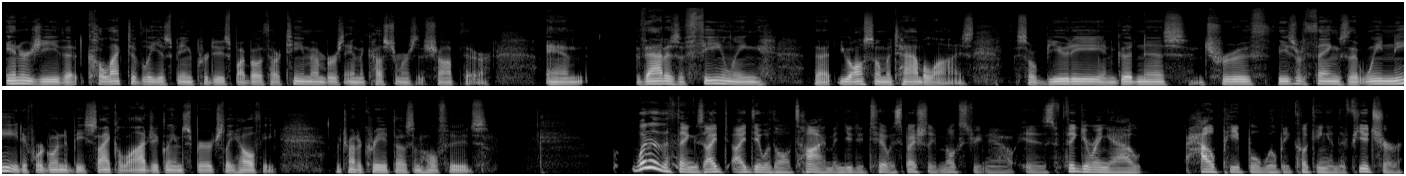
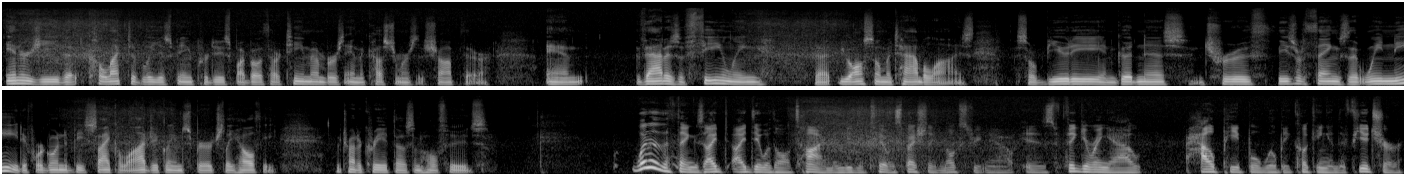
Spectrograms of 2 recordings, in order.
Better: first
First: none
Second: hiss; faint; throughout; 20 dB below the speech

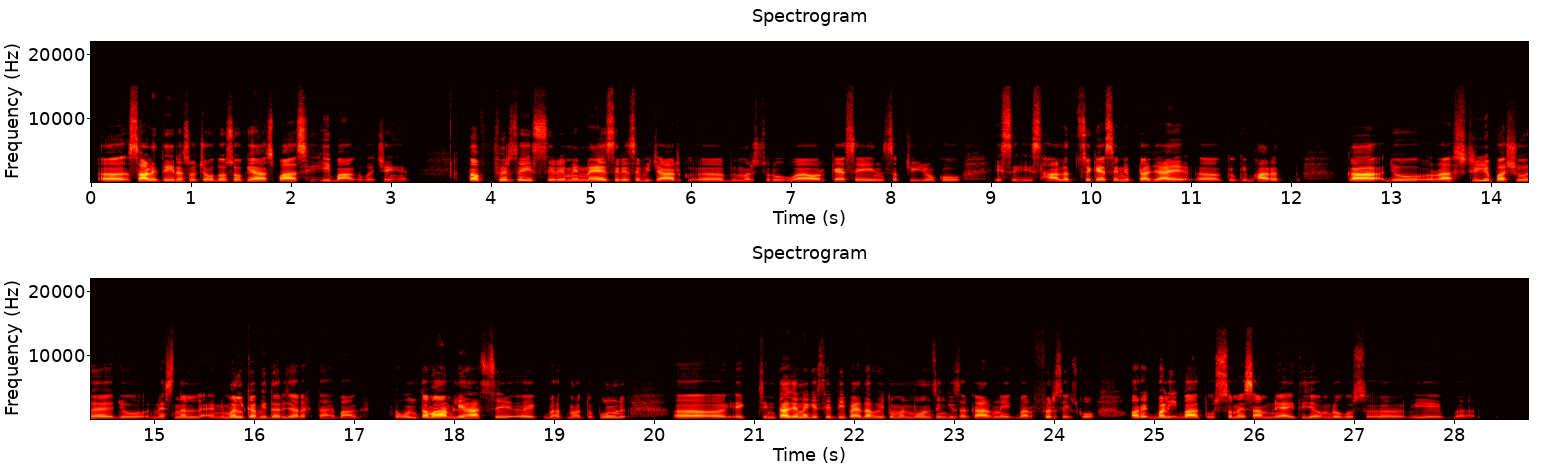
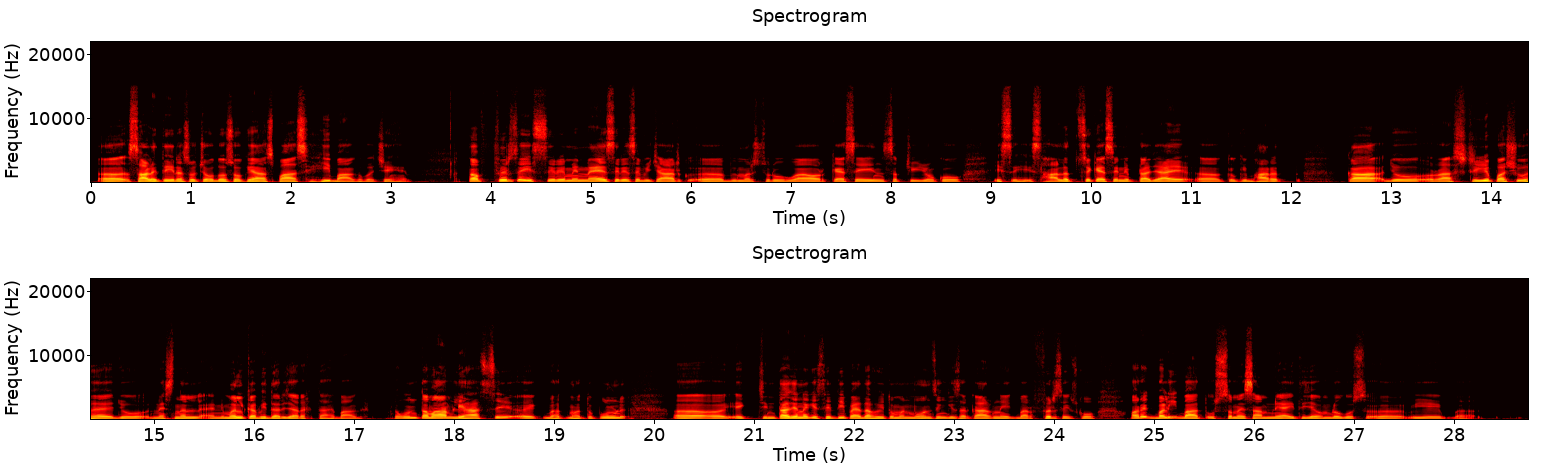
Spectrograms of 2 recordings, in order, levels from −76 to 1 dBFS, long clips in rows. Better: second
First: thin; very; fading below 650 Hz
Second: none

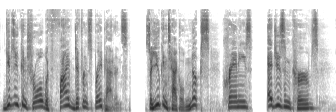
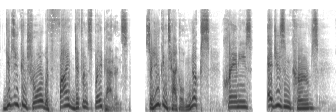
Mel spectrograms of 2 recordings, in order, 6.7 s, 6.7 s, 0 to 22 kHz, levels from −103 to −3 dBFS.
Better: first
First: none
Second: distortion; slight; 10 dB below the speech

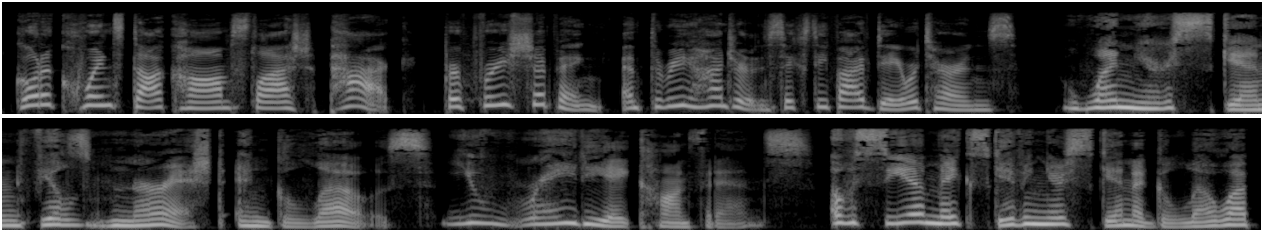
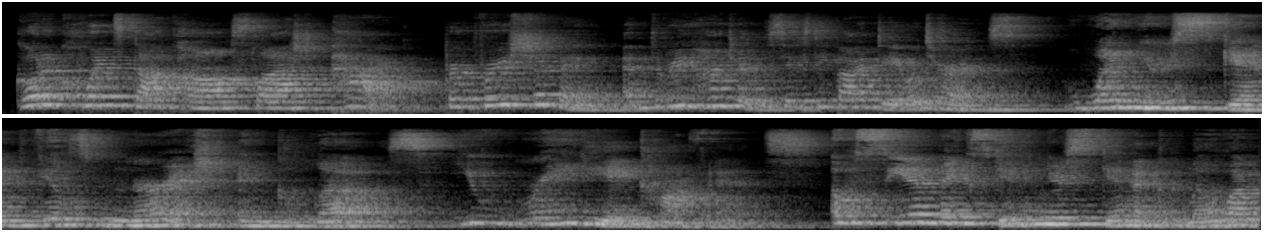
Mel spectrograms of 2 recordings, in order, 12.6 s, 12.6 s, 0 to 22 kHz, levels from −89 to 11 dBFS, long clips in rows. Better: first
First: none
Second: off-mic speech; far // room echo; noticeable; dies away in 0.8 s

